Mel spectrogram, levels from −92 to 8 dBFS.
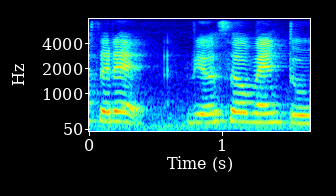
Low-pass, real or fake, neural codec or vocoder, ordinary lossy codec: none; real; none; none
